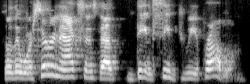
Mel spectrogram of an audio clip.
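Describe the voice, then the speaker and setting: A woman's voice: fairly high pitch, lively intonation, quick pace. A woman author, a guest on an interview show, giving long reflective answers full of restarts and fillers.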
